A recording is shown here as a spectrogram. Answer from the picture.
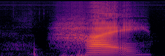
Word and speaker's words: high: Next one is hi. Now that GH is silent.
